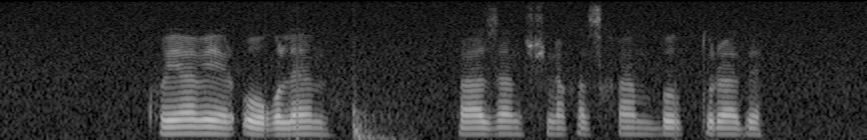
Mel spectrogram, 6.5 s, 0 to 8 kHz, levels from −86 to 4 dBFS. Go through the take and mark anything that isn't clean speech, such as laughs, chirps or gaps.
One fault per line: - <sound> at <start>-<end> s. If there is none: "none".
- thud at 2.6-3.2 s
